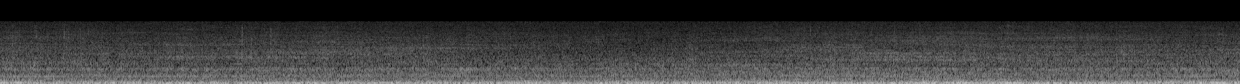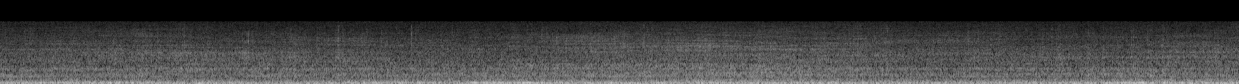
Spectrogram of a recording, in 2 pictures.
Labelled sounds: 1.3	1.9	vessel noise, 1.2 to 4.5 kHz
20.2	20.4	vessel noise, 1.9 to 2.0 kHz

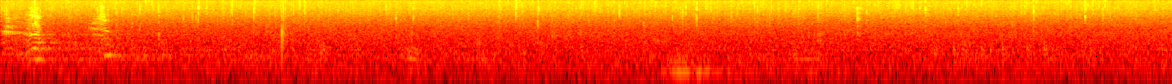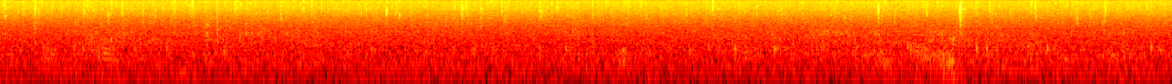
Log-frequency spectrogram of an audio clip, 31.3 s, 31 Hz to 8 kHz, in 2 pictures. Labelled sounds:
0.0	0.6	humpback whale, 0.84 to 3.0 kHz
1.2	1.5	humpback whale, 0.94 to 1.4 kHz

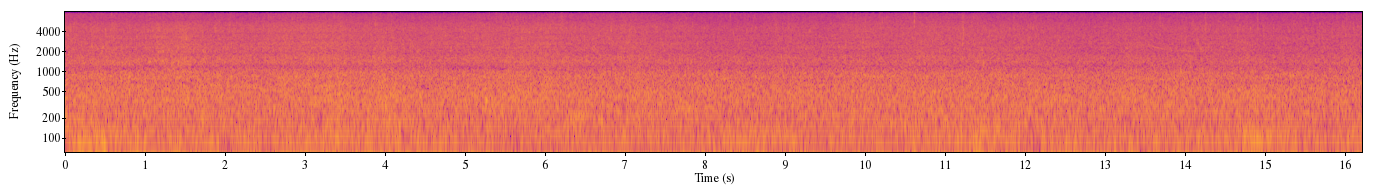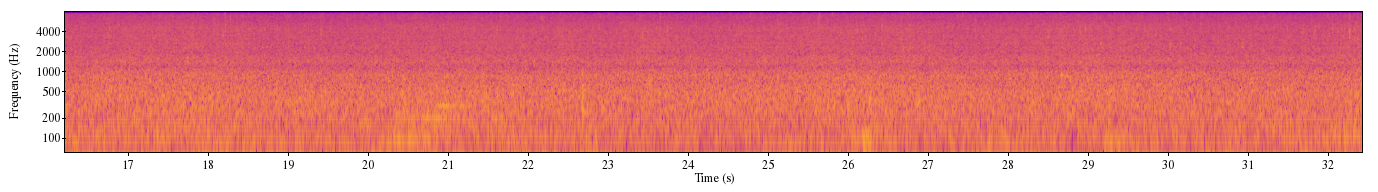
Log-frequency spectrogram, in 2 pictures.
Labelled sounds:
13.5	13.8	killer whale, northern resident, A clan, AA subclan, 2.2 to 2.6 kHz

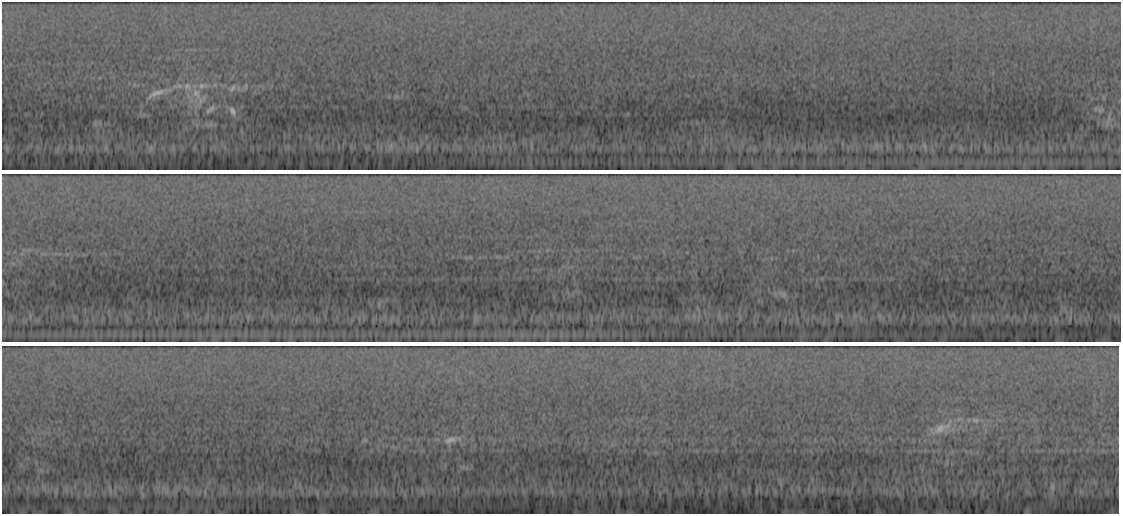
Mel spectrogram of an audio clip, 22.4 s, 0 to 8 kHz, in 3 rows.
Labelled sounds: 0.8	1.9	killer whale, 0.50 to 3.9 kHz
3.9	4.9	killer whale, southern resident, J pod, call S01, 0.41 to 3.1 kHz
7.1	8.2	killer whale, 0.42 to 2.7 kHz
10.4	12.3	killer whale, southern resident, J pod, call S01, 0.34 to 2.3 kHz
12.3	12.9	killer whale, 0.38 to 2.1 kHz
13.7	14.6	killer whale, southern resident, J pod, call S01, 0.37 to 2.3 kHz
17.2	18.2	killer whale, 0.39 to 2.1 kHz
21.0	21.7	killer whale, 0.50 to 3.7 kHz

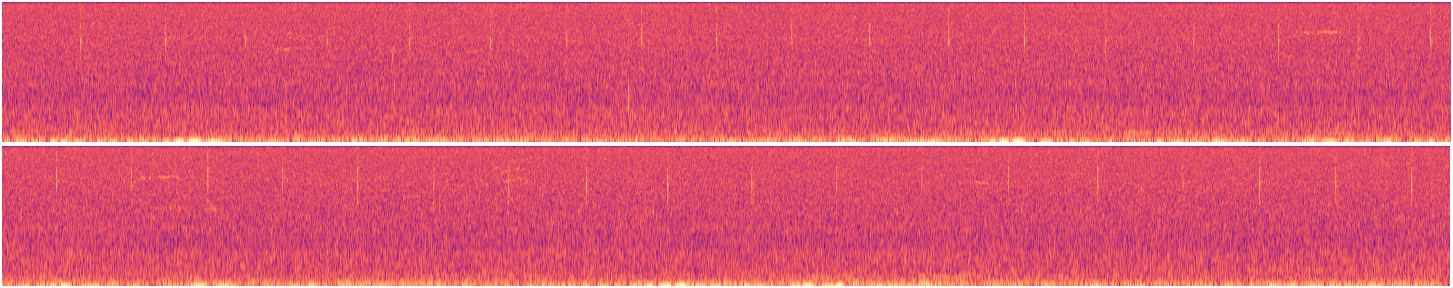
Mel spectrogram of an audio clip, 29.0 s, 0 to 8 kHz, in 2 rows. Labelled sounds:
13.0	13.4	Pacific white-sided dolphin, 3.9 to 4.2 kHz

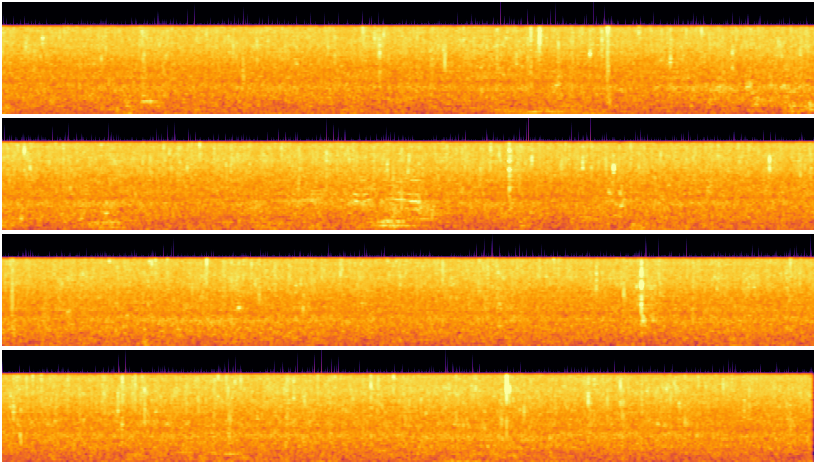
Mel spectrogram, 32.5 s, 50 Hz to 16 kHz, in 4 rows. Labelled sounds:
12.0	12.4	humpback whale, 0.88 to 1.5 kHz

